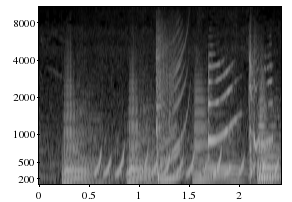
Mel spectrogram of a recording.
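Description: Cartoon soundtrack music: held low pitched notes with a run of quick rising pitch slides laid over them, comic sound-effect style.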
